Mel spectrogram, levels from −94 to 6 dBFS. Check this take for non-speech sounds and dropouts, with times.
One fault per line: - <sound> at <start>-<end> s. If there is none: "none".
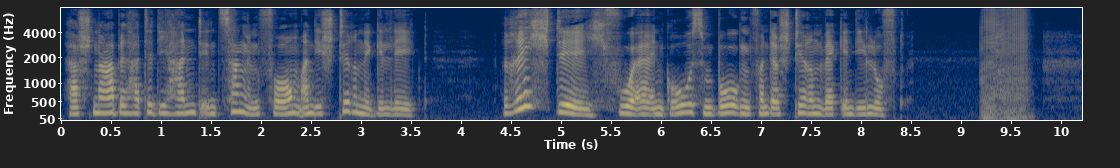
- squeak at 9.2-9.7 s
